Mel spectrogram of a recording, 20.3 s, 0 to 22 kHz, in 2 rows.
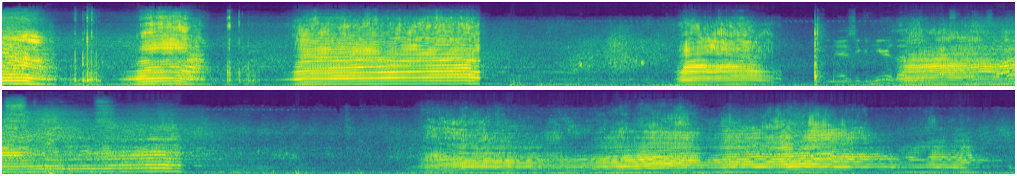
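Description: A 2008 Mini Cooper with an X-Force exhaust runs at an autocross event, its engine rising and falling in repeated loud revs as it accelerates, lifts off and pulls hard again across the run.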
